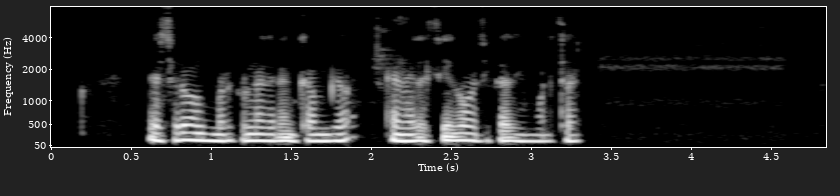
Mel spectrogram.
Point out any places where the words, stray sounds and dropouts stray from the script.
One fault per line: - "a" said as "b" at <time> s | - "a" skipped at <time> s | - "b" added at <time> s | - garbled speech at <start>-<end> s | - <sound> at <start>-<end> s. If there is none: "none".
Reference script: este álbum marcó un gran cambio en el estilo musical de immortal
none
